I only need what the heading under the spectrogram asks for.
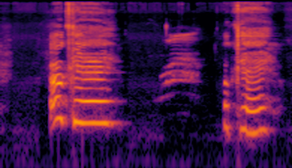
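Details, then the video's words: Domestic cat meowing: a loud drawn-out meow lasting about half a second, a fainter short mew, then another full meow that rises and falls, with a person's voice talking to it nearby. "meowing cat"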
